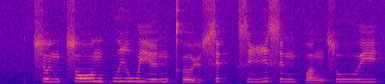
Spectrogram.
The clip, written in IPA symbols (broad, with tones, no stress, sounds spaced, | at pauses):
t͡s ɵ˨ n t͡s ɔː˧ n kʷ iː˧ w j ɪ˨˥ ŋ kʰ ɵ˨˩ ɥ s ɪ˧ k̚ t͡s iː˨˥ s ɪ˨˧ ŋ p ɐ˨˧ ŋ s uː˥ j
